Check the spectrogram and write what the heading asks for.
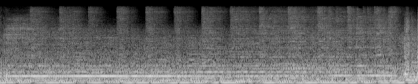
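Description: Punk rock band playing loud live: distorted electric guitar and drum kit, with one long held note that runs through the whole stretch and no vocals.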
